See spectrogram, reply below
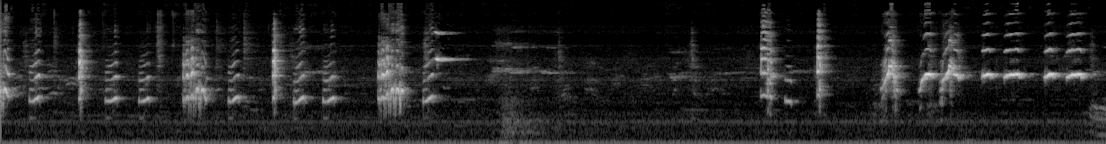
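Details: Pet cockatiel couple trading quick chirps in a busy run, a pause with a soft scrape, then more chirps ending in a series of short, clear, evenly pitched whistled notes repeated about four times a second.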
